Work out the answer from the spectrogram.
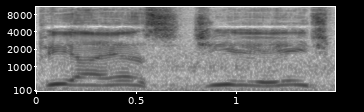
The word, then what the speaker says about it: Pisgah: It's spelled P-I-S-G-A-H, but it's pronounced Pisgah.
